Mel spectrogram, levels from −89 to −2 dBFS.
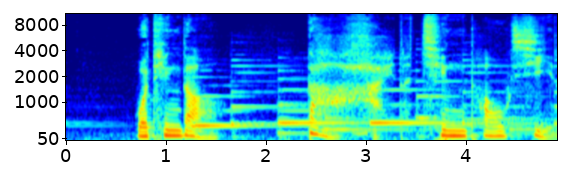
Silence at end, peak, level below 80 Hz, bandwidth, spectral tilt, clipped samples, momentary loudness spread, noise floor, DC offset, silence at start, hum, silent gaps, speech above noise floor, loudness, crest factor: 0 s; -8 dBFS; -50 dBFS; 11 kHz; -5.5 dB/octave; under 0.1%; 10 LU; -60 dBFS; under 0.1%; 0.7 s; none; none; 33 dB; -28 LUFS; 20 dB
